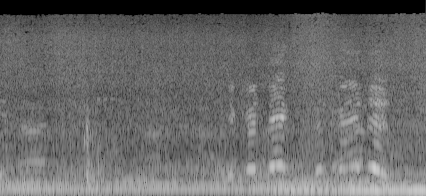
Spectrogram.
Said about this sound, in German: Während wir von der USS Mount Whitney auf einem Gummiboot mit starkem Motor zur deutschen Fregatte Bayern übersetzen, ein vielleicht zehnminütiger Ritt über die Wellen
